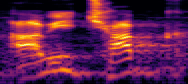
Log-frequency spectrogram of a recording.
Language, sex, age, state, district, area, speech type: Gujarati, male, 60+, Gujarat, Aravalli, urban, spontaneous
